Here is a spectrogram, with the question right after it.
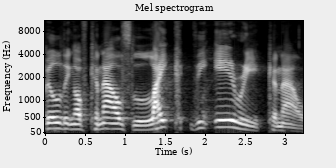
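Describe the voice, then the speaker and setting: The voice has a British accent. Its tone is bright and sharp. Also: man. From United Kingdom. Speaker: university leader welcoming conference. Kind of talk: welcome speech. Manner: formal.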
